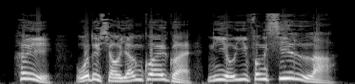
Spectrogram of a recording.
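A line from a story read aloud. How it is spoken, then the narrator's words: Father calling out. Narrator (Chinese): 羊爸爸叫着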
